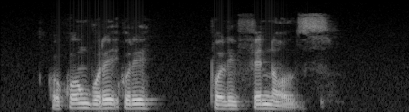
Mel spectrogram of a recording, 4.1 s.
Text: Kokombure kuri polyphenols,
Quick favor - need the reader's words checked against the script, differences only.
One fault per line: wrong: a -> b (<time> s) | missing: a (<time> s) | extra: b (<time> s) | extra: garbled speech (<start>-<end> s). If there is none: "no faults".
no faults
